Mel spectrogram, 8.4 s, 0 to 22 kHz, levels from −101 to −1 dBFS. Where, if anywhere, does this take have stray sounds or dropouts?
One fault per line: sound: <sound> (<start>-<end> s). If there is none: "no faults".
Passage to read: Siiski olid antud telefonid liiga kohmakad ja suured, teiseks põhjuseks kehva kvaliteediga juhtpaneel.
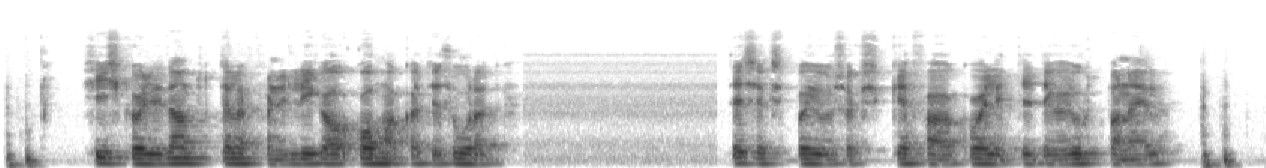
no faults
